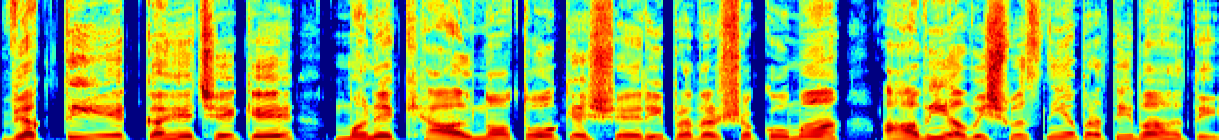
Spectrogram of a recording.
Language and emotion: Gujarati, surprised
